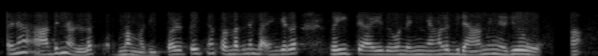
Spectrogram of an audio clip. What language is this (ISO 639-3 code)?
mal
